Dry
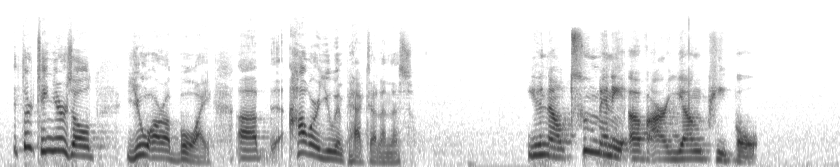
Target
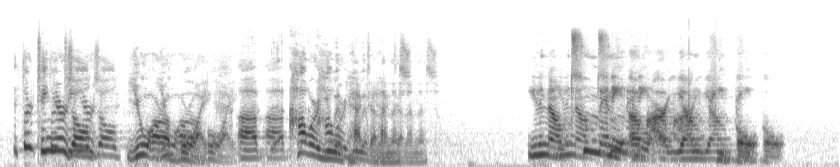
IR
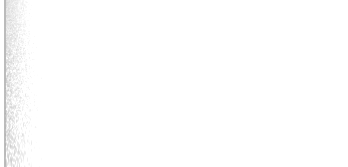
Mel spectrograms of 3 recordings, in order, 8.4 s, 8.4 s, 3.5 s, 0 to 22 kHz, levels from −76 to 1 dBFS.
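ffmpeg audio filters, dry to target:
-filter_complex "[0:a]flanger=delay=3.6:depth=3.4:regen=-63:speed=0.75:shape=sinusoidal,asplit=2[a][b];[b]aecho=0:1:267:0.473[c];[a][c]amix=inputs=2:normalize=0"

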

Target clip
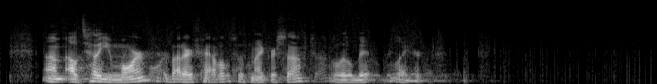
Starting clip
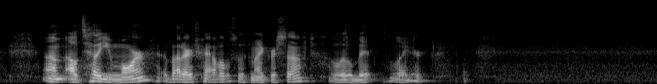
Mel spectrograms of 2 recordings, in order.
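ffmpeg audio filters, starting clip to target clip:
-filter_complex "[0:a]highshelf=f=3k:g=-8,acrusher=bits=7:mix=0:aa=0.5,asplit=2[a][b];[b]adelay=275,lowpass=f=1k:p=1,volume=-18dB,asplit=2[c][d];[d]adelay=275,lowpass=f=1k:p=1,volume=0.3,asplit=2[e][f];[f]adelay=275,lowpass=f=1k:p=1,volume=0.3[g];[a][c][e][g]amix=inputs=4:normalize=0,volume=3.5dB"

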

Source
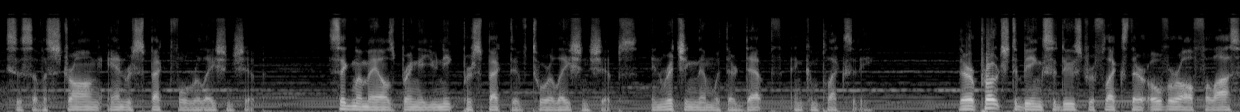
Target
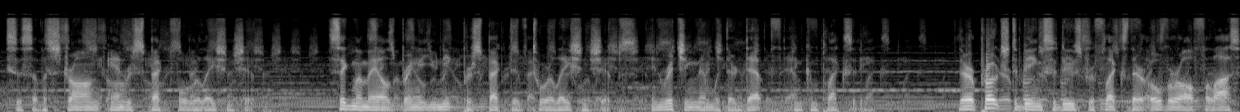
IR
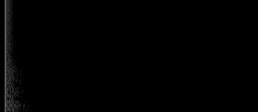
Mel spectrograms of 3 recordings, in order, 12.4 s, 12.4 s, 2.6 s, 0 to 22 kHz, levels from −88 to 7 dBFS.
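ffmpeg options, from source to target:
-filter_complex "[0:a]asettb=1/sr,asplit=3[a][b][c];[a]atrim=end=7.114[d];[b]atrim=start=7.11:end=7.96,asetpts=PTS-STARTPTS,afade=t=in:d=0.004:c=qsin,afade=t=out:st=0.846:d=0.004:c=qsin,highshelf=f=4.9k:g=8[e];[c]atrim=start=7.956[f];[d][e]acrossfade=d=0.004:c1=hsin:c2=qsin[g];[g][f]acrossfade=d=0.004:c1=qsin:c2=hsin,asplit=2[h][i];[i]acompressor=threshold=-37dB:ratio=6,volume=1dB[j];[h][j]amix=inputs=2:normalize=0,aecho=1:1:373|746|1119:0.178|0.0676|0.0257,volume=5dB"

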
